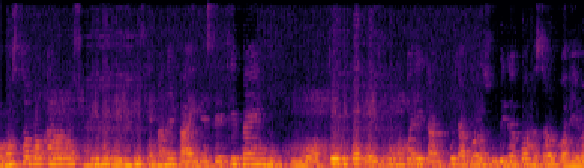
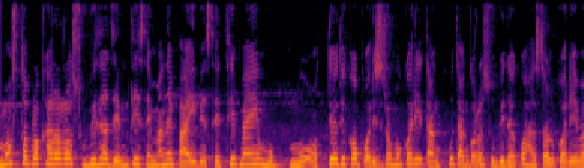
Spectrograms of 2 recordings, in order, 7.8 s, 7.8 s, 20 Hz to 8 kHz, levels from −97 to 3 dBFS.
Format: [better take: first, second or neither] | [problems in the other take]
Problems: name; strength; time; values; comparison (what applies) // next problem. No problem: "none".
second | noise reduction (neural separator model SepFormer DNS4)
